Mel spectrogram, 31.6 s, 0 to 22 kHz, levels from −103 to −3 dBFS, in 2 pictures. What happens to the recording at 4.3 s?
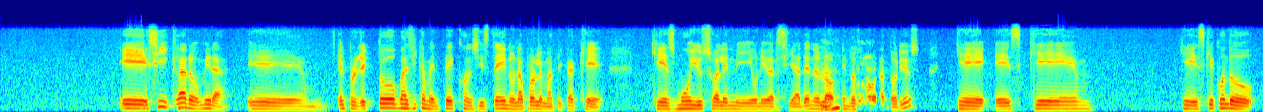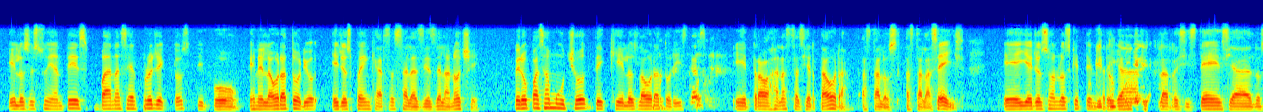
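Nothing goes wrong at 4.3 s; the audio carries on intact through that moment, with only the band-limited sound of the call path, which stops at about 8 kHz.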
